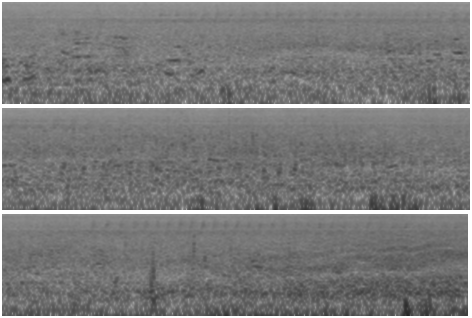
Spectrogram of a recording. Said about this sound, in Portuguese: Tem ninguém. Dá pra pegar a cascata tranquilão.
